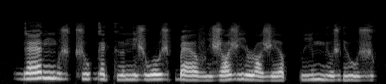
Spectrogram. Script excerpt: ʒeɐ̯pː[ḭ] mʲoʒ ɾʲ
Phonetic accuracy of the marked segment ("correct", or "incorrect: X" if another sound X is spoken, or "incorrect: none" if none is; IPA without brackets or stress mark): incorrect: i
